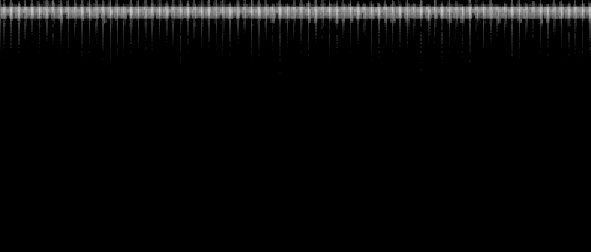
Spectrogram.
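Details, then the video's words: Ruspolia lineosa conehead katydid from a National Institute of Biological Resources insect-sound collection: a continuous, high-pitched buzzing trill of rapid, evenly pulsed ticks, steady throughout, with no other sounds. "왕매부리, 여러번 듣기, 곤충소리"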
